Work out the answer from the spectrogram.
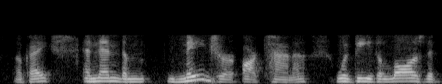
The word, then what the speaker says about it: Arcana: schools they would call these two general bodies Arcana AR CA na sometimes pronounced Arcana uh the two Arcana are again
